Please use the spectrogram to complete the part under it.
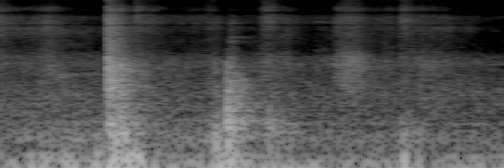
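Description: Double sliding barn doors close inside a tiny house park model, giving a few soft thuds and knocks spaced apart, quiet and close, with a low rumble underneath and no talking.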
